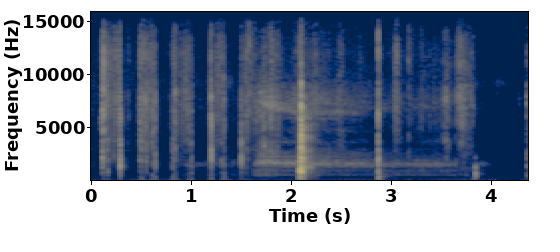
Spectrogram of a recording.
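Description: Tarot cards riffle and slap in a quick series of crisp shuffling flicks, then a few sharper snaps as cards are pulled and laid down, close and fairly quiet with no talking.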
